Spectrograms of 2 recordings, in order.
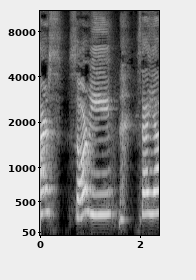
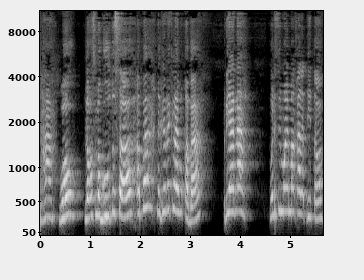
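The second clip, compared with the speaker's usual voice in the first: ordinary talk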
